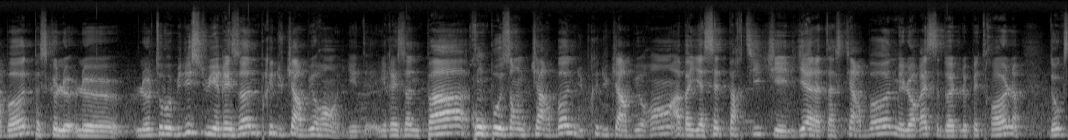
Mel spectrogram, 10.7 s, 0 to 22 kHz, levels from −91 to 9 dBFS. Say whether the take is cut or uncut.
cut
